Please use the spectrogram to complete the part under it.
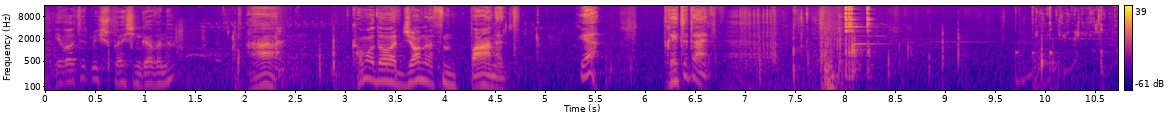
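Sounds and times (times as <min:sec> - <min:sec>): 
speech: 0:00.1 - 0:07.0
glasses clinking for a toast: 0:08.0 - 0:08.6.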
